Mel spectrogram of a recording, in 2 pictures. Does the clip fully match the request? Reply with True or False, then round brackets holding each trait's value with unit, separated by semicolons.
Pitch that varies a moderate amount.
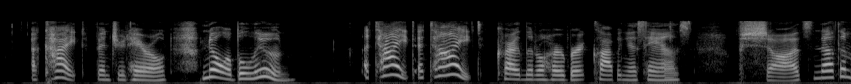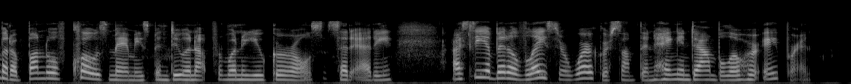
True (4.6 semitones)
